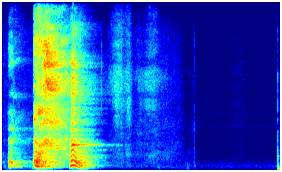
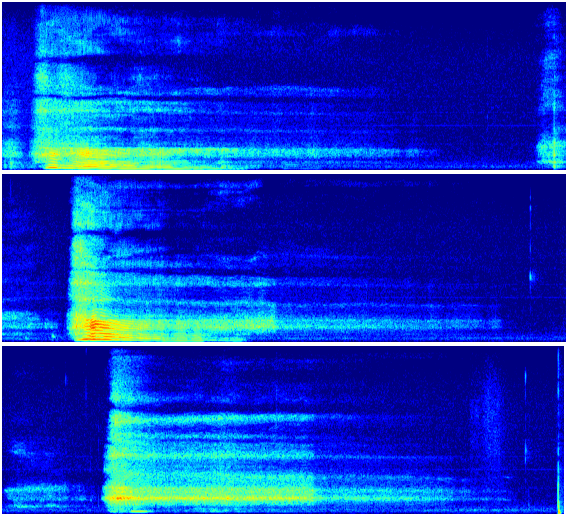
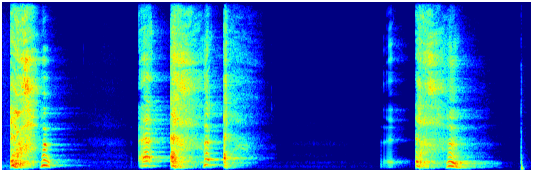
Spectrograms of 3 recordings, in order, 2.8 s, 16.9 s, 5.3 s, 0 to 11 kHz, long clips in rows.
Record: {"cough_length": "2.8 s", "cough_amplitude": 28077, "cough_signal_mean_std_ratio": 0.35, "exhalation_length": "16.9 s", "exhalation_amplitude": 20244, "exhalation_signal_mean_std_ratio": 0.31, "three_cough_length": "5.3 s", "three_cough_amplitude": 23015, "three_cough_signal_mean_std_ratio": 0.39, "survey_phase": "beta (2021-08-13 to 2022-03-07)", "age": "65+", "gender": "Female", "wearing_mask": "No", "symptom_none": true, "smoker_status": "Ex-smoker", "respiratory_condition_asthma": true, "respiratory_condition_other": false, "recruitment_source": "REACT", "submission_delay": "1 day", "covid_test_result": "Negative", "covid_test_method": "RT-qPCR"}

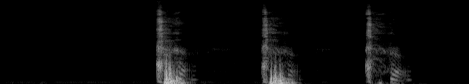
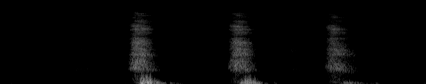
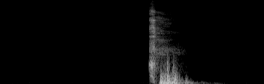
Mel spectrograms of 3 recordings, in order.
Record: {"three_cough_length": "4.7 s", "three_cough_amplitude": 16732, "three_cough_signal_mean_std_ratio": 0.28, "exhalation_length": "4.3 s", "exhalation_amplitude": 2497, "exhalation_signal_mean_std_ratio": 0.35, "cough_length": "2.6 s", "cough_amplitude": 11630, "cough_signal_mean_std_ratio": 0.28, "survey_phase": "beta (2021-08-13 to 2022-03-07)", "age": "18-44", "gender": "Female", "wearing_mask": "Yes", "symptom_cough_any": true, "symptom_runny_or_blocked_nose": true, "symptom_headache": true, "symptom_change_to_sense_of_smell_or_taste": true, "smoker_status": "Never smoked", "respiratory_condition_asthma": false, "respiratory_condition_other": false, "recruitment_source": "Test and Trace", "submission_delay": "3 days", "covid_test_result": "Positive", "covid_test_method": "RT-qPCR", "covid_ct_value": 29.9, "covid_ct_gene": "ORF1ab gene", "covid_ct_mean": 30.5, "covid_viral_load": "97 copies/ml", "covid_viral_load_category": "Minimal viral load (< 10K copies/ml)"}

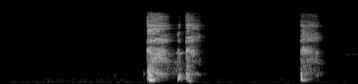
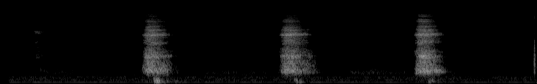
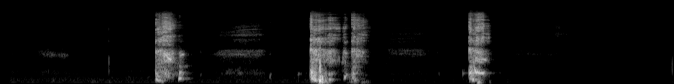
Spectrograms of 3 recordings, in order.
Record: {"cough_length": "3.6 s", "cough_amplitude": 31466, "cough_signal_mean_std_ratio": 0.29, "exhalation_length": "5.4 s", "exhalation_amplitude": 4171, "exhalation_signal_mean_std_ratio": 0.34, "three_cough_length": "6.7 s", "three_cough_amplitude": 32767, "three_cough_signal_mean_std_ratio": 0.26, "survey_phase": "beta (2021-08-13 to 2022-03-07)", "age": "18-44", "gender": "Female", "wearing_mask": "No", "symptom_cough_any": true, "symptom_runny_or_blocked_nose": true, "symptom_shortness_of_breath": true, "symptom_sore_throat": true, "symptom_fatigue": true, "symptom_fever_high_temperature": true, "symptom_onset": "2 days", "smoker_status": "Never smoked", "respiratory_condition_asthma": true, "respiratory_condition_other": false, "recruitment_source": "Test and Trace", "submission_delay": "2 days", "covid_test_result": "Positive", "covid_test_method": "ePCR"}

